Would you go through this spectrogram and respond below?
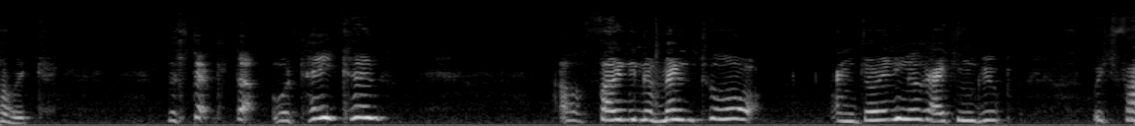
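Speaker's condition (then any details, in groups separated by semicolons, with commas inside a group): Cerebral palsy, mild; struggles with speech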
